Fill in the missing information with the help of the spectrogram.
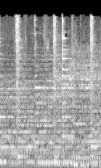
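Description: Background instrumental music with held notes and a light, regular beat.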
